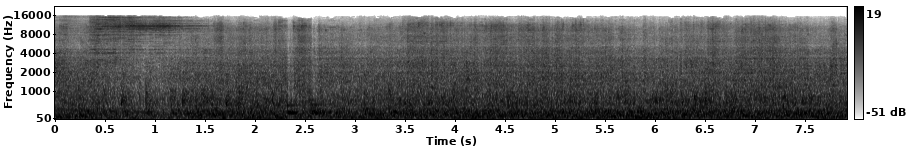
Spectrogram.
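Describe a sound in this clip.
A railroad crossing bell rings.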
